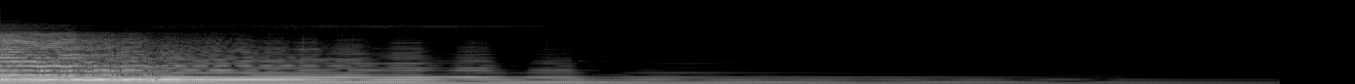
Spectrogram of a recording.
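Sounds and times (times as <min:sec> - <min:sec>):
tube fuzz distortion: 0:00.0 - 0:09.9.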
